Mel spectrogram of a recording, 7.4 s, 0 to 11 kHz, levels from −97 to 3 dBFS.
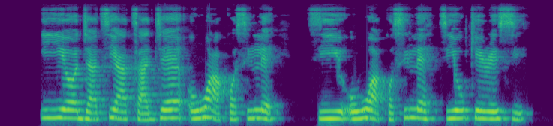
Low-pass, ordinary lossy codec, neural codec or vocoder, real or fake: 9.9 kHz; none; none; real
